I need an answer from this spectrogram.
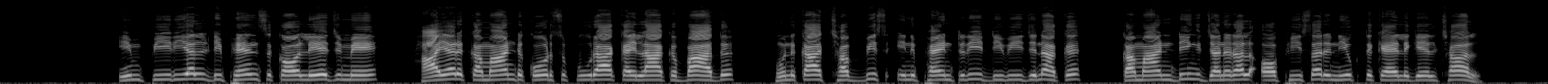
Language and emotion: Maithili, neutral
